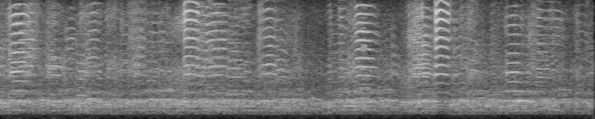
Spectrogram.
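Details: Hundreds of Canada geese taking to the sky together, a dense, continuous chorus of overlapping nasal honks with no gaps, steady and loud for the whole three seconds.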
